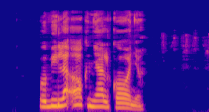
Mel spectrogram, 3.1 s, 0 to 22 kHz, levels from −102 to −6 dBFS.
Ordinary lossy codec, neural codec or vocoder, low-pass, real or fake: none; none; 14.4 kHz; real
